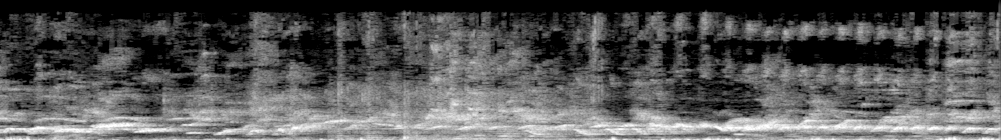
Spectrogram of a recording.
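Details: White-rumped shama, a young bird serving as a lure for training, sings chattering notes over a sustained thin whistle, with rapid clicks and low rustling.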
